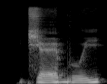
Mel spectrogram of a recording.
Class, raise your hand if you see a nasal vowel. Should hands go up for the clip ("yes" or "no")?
no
